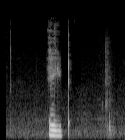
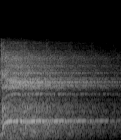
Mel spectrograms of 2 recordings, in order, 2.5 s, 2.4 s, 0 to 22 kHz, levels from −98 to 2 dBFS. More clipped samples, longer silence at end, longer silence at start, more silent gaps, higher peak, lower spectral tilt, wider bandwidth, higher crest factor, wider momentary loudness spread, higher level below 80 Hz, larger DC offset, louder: neither; first, 1.15 s vs 0 s; first, 0.95 s vs 0 s; neither; first, -8 dBFS vs -24 dBFS; first, -8 dB/octave vs -2.5 dB/octave; first, 9.6 kHz vs 7.2 kHz; about the same, 20 dB vs 16 dB; first, 25 LU vs 19 LU; about the same, -70 dBFS vs -72 dBFS; neither; first, -24 LUFS vs -37 LUFS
